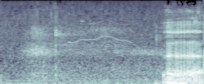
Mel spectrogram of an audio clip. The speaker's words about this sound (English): So, burp. Nice burp.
